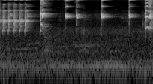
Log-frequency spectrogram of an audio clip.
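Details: Lovebird lure call for calling back an escaped bird: a fast stutter of raspy notes, then sharp, high chirps about every half second ending in a harsh squawk.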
